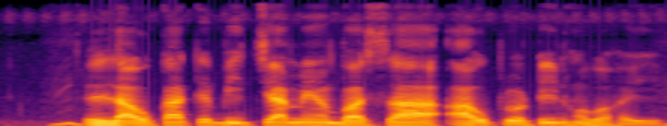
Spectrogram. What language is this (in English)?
Magahi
